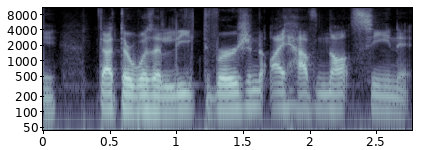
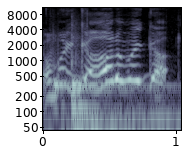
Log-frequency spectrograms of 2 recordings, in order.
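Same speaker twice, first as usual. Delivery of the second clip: squeaky falsetto, much higher, mock-hysterical; squealing fanboy; faster than usual. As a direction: squeal it like an overexcited fan. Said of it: "I'm gonna be like".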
